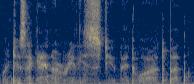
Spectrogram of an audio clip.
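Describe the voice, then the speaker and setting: A man from England with a mixed English and Welsh accent, doing a whispered ASMR accent tag, soft and hesitant with many pauses. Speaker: guest on girlfriend's ASMR channel.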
